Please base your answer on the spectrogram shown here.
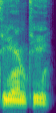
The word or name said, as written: DMT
